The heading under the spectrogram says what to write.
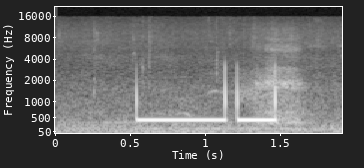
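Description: A telephone ringing tone heard down the line before a voicemail answers: a steady, clear electronic tone for about half a second, a brief gap, then a shorter second burst, over faint background hiss.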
